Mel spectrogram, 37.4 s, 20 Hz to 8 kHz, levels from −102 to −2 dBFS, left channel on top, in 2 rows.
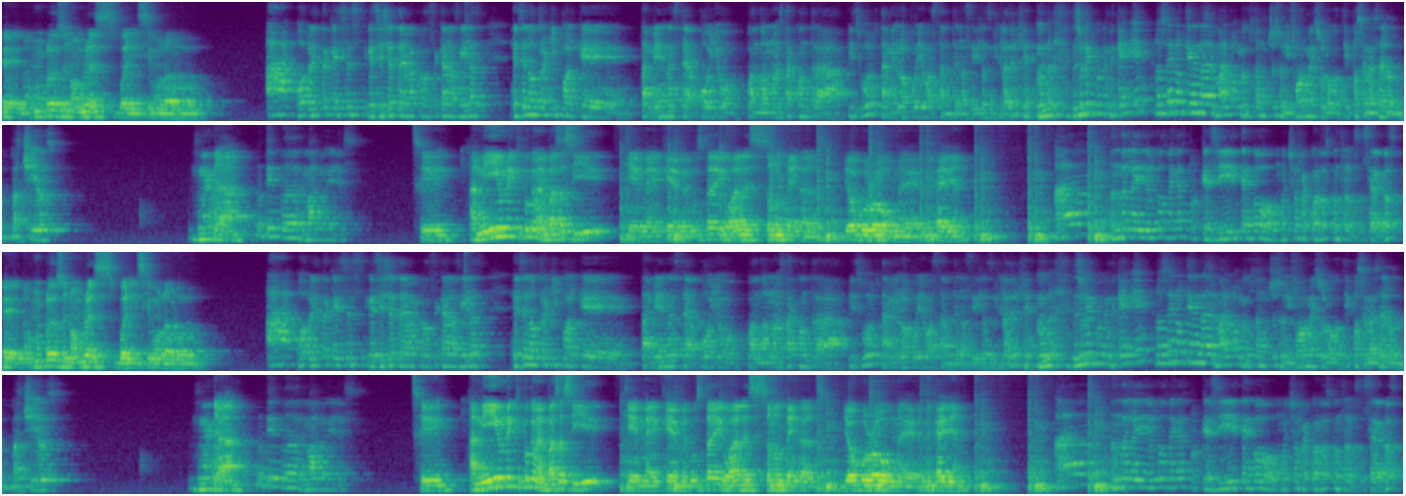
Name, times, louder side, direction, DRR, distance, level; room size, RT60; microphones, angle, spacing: voice 1, 0.0-2.7 21.5-21.8 24.2-26.7 27.0-31.6, right 2 dB, 85° right, 0.7 m, -21 dB
voice 2, 3.5-6.4 6.8-19.4 21.2-23.4 32.7-37.3, left 1 dB, 75° left, 1.0 m, -32 dB
sound 1, 26.9-27.2 27.6-27.9 28.2-28.5 28.9-29.3 29.5-29.9 30.2-30.6 30.9-31.3 31.6-32.0 32.4-32.7 33.2-33.5, right 1 dB, 25° left, 0.7 m, -27 dB
4.7 x 4.1 x 2.5 m
head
